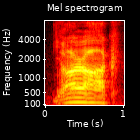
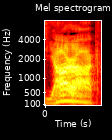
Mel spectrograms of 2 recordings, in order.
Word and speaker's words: Yarok: You mean Yurok? Is that how you pronounce that? Yarok? Yarok. Yarok. There, yeah, you have to say it like, it's Yarok, like that.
